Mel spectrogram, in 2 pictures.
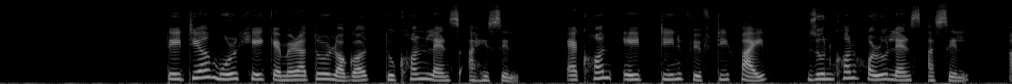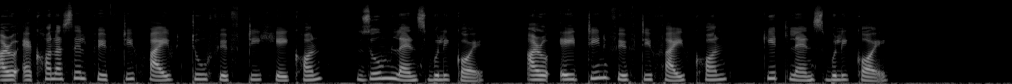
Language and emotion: Assamese, neutral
